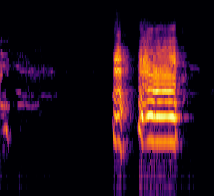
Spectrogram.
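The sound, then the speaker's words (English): A newborn baby wails angrily: a faint fussy sound first, then a short sharp cry followed by a longer, loud, strained wail that trails off. “Yo, that was an angry newborn.”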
